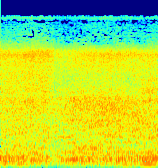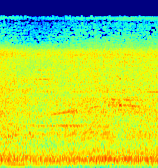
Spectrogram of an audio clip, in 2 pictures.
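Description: Heavy rain pouring onto a wet paved street, a steady hiss, mixed with passing road traffic of motorcycles and auto-rickshaws and faint voices.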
